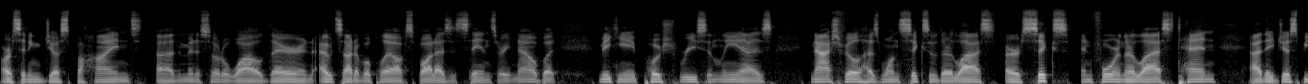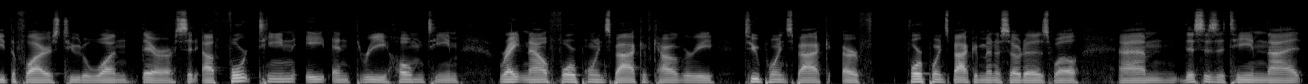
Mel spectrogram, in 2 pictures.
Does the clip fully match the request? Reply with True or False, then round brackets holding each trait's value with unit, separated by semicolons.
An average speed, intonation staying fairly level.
True (195 wpm; 2.3 semitones)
